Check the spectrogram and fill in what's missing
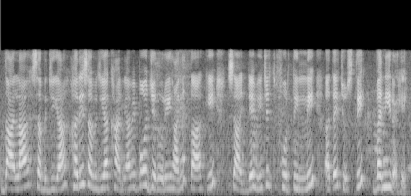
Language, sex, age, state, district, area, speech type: Punjabi, female, 18-30, Punjab, Fazilka, rural, spontaneous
